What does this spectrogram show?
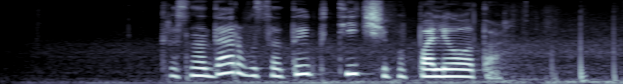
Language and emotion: Russian, positive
